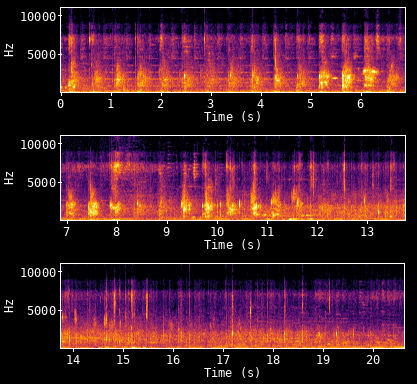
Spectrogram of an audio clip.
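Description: Audience clapping in unison, about two claps a second, over music playing through the hall's sound system. The rhythmic clapping thins out about twelve seconds in, leaving the music and a murmur of crowd noise.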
